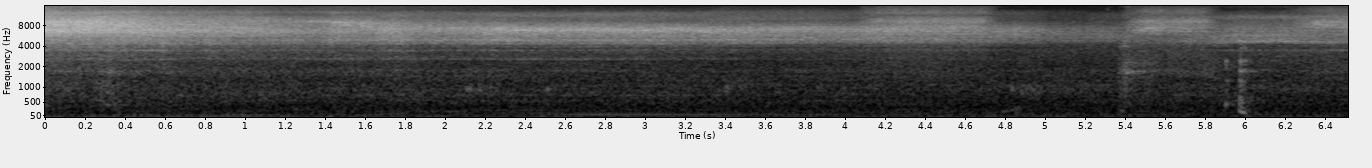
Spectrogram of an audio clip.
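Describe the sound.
A steady, continuous hiss of air escaping, like tires deflating, runs the full length with no voices, easing slightly toward the end before a faint click or two.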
